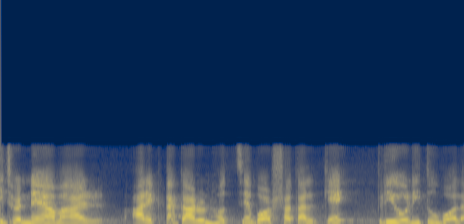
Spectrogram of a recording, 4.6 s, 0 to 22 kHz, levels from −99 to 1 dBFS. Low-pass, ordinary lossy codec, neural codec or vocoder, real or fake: none; none; codec, 16 kHz, 0.3 kbps, FocalCodec; fake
